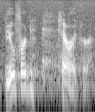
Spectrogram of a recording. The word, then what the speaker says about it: Bufe Karraker: And this guy said, Bufe Karraker. Now when somebody does that, I know they knew me way back when. They pronounce it right.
